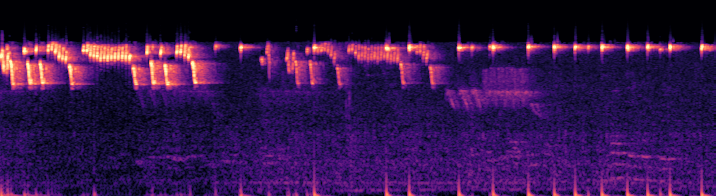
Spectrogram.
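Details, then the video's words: Saffron finch singing the ringing 'retinido' style in a dispute, song used to tutor young birds: bright, rapid high trilled phrases tumbling one after another, then sharp thin high chips repeated about twice a second, with faint low clicks beneath. "Canário da terra - Canto retinido com disputa"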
